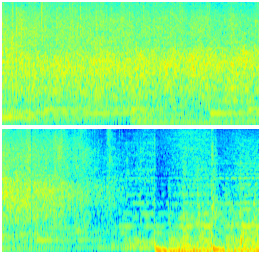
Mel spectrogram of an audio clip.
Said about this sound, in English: Let's give God a great big hand clap and let's bless Him right now.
